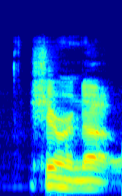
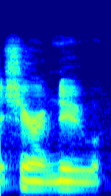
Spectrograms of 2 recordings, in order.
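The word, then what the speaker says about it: Chiraneau: So Chirano, I think, is the French pronunciation. But Joe Olson has converted me into the Chiranu group.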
